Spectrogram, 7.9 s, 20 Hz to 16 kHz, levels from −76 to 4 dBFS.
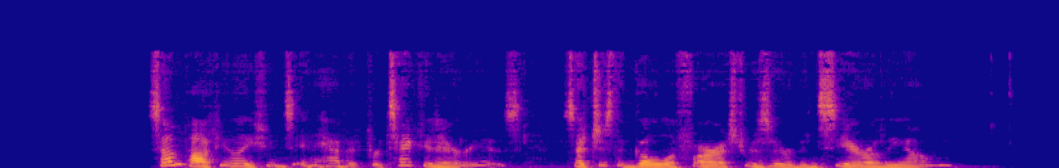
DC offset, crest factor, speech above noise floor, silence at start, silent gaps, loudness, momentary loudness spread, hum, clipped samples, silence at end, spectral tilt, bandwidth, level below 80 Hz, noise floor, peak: under 0.1%; 20 dB; 53 dB; 1.1 s; none; -22 LUFS; 15 LU; none; under 0.1%; 0.8 s; -4.5 dB/octave; 11.5 kHz; -68 dBFS; -75 dBFS; -2 dBFS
